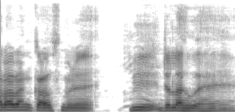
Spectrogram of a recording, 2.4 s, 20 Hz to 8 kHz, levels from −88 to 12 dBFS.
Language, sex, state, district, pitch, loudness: Hindi, male, Chhattisgarh, Balrampur, 175 Hz, -19 LUFS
